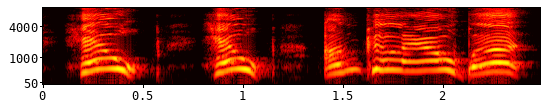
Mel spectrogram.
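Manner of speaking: very high and loud scream; screaming for help. Acted. Girl screaming for her uncle in the dark, terrified. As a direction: cry out in terror. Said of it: "she screamed".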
